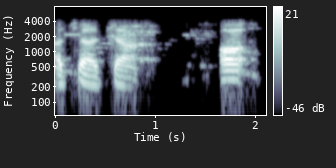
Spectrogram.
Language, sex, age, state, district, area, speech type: Urdu, male, 30-45, Uttar Pradesh, Gautam Buddha Nagar, rural, conversation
